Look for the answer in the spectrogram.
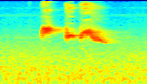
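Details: Early-morning red-vented bulbul, known in Sri Lanka as Konda Kurulla, at Mount Lavinia: a cheerful three-note whistled phrase, the first note bright, the second lower, the third gliding down at the end.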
